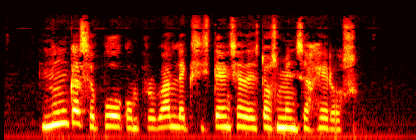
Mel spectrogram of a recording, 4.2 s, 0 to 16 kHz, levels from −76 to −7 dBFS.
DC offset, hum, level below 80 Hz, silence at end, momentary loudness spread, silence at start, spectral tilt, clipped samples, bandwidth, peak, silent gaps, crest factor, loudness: under 0.1%; none; -52 dBFS; 0.6 s; 8 LU; 0.4 s; -2.5 dB/octave; under 0.1%; 11.5 kHz; -4 dBFS; none; 16 dB; -18 LUFS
